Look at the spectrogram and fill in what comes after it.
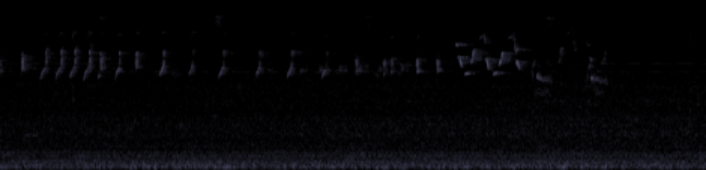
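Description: Faint bird chirping: a long run of short, sharp notes, several a second, growing busier and more varied about six seconds in, over a faint low rumble.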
